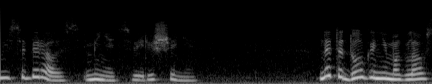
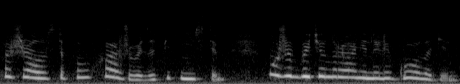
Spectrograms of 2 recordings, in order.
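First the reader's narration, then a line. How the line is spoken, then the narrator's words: Sobbing plea. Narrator (Russian): умоляла Делека, всхлипывая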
